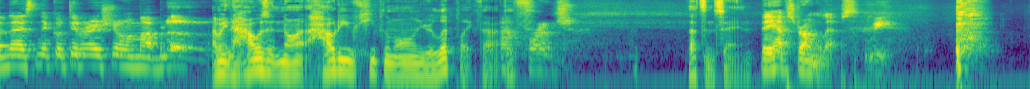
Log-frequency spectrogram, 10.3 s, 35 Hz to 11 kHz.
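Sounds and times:
speech: 0:00.0 - 0:05.8, 0:06.9 - 0:09.0
person coughing from cigarette smoke: 0:09.6 - 0:10.0.

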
